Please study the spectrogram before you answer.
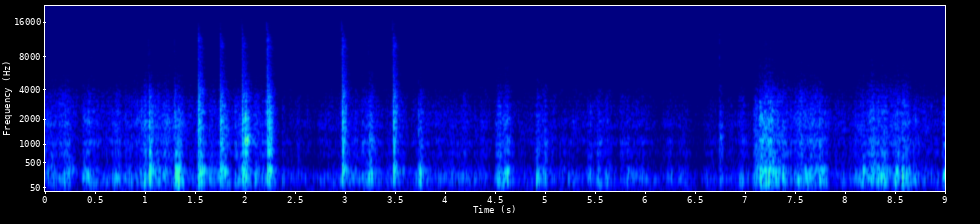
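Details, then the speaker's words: Pioneer SX-838 receiver, phono mode, preamp board tapped with a spudger: each tap sets off crackly pops and rumbling bursts through the speakers; microphonic preamp transistor, confirmed with cold spray, replaced with 2N3906. "ah there's my noisy boy right there that's Noisy Boy it's what we call a microphonic transistor"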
